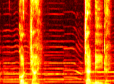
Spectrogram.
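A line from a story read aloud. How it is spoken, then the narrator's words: Muttering while walking away. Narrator (Vietnamese): Nam nhân vừa đi vừa lẩm bẩm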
